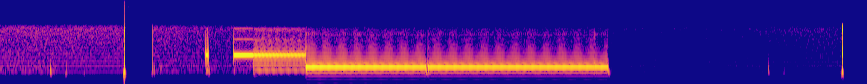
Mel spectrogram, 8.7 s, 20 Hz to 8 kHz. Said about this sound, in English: Echo 3 Air, stand by for tones.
